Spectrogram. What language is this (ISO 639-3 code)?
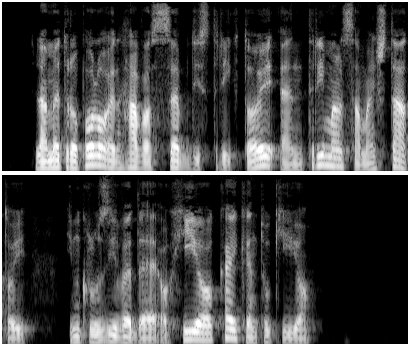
epo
